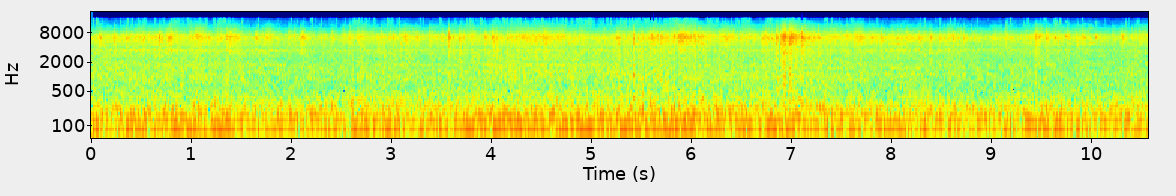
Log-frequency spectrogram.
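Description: Steady low rumble of a moving car: engine and tyre noise on the road.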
